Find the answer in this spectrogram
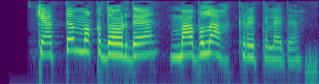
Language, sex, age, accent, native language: Uzbek, female, 19-29, Namangan, Uzbek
